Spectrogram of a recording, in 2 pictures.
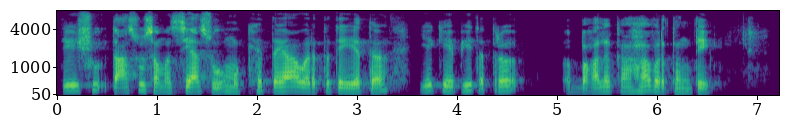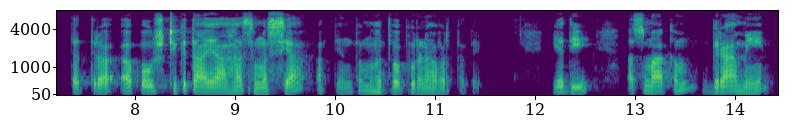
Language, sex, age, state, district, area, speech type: Sanskrit, male, 18-30, Maharashtra, Satara, rural, spontaneous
